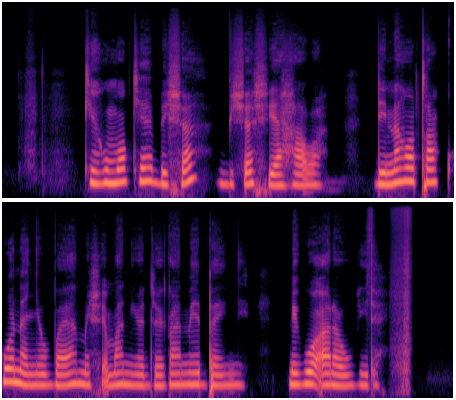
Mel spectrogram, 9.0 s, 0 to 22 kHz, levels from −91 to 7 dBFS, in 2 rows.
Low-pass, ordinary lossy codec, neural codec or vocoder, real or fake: 19.8 kHz; none; autoencoder, 48 kHz, 32 numbers a frame, DAC-VAE, trained on Japanese speech; fake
